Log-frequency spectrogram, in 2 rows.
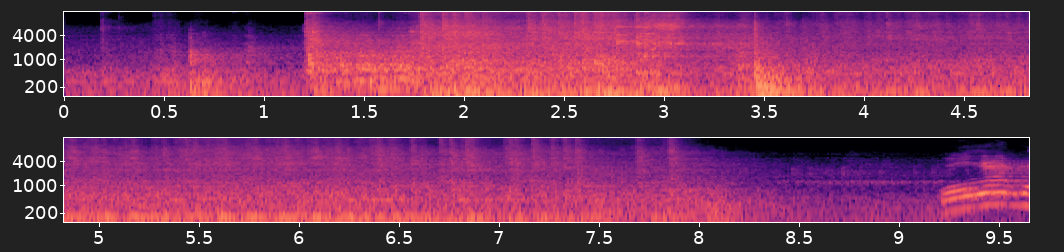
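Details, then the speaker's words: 1972 Corvette big-block 454 LS5 barn find with a flushed fuel system and new carburetor. On starting fluid it catches and roars briefly, then sags and dies instead of idling. This is later traced to an ignition failure in the mechanical distributor. "It starts up, but it won't it won't keep idling. So, we got a problem here."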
